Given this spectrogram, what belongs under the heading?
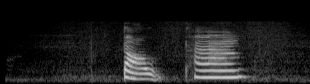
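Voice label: "zao3can1", Mandarin Chinese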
